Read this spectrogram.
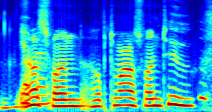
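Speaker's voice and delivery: very high cartoon frog puppet voice. Describing going back to his room alone after shows, he uses a Kermit the Frog voice. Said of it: "Was that a Kermit the Frog voice?".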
